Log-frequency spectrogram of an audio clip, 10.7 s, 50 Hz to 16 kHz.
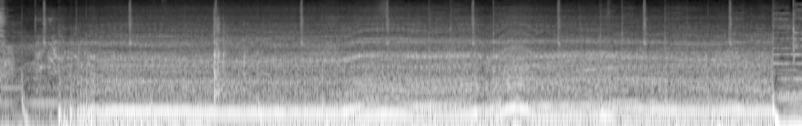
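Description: Yamaha Tracer 900 inline three-cylinder motorcycle engine starting about a second in, then running steadily, with a few rises in revs as the bike pulls away.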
